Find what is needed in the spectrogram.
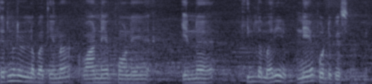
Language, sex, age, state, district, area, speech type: Tamil, male, 18-30, Tamil Nadu, Nagapattinam, urban, spontaneous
